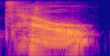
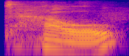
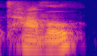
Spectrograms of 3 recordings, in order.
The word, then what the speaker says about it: towel: So, yes, this is a towel. A towel rhymes with owl. Towel. I've heard some people call it a tavl.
